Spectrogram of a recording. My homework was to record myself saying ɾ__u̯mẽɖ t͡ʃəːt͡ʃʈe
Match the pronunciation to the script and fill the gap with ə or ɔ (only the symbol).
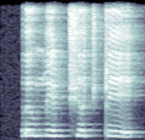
ə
